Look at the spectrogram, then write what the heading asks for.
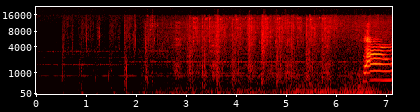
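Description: In Skyrim gameplay, a cat gives one clear rising meow near the end, after a run of footsteps that start as distinct steps and blur into a steady shuffle.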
